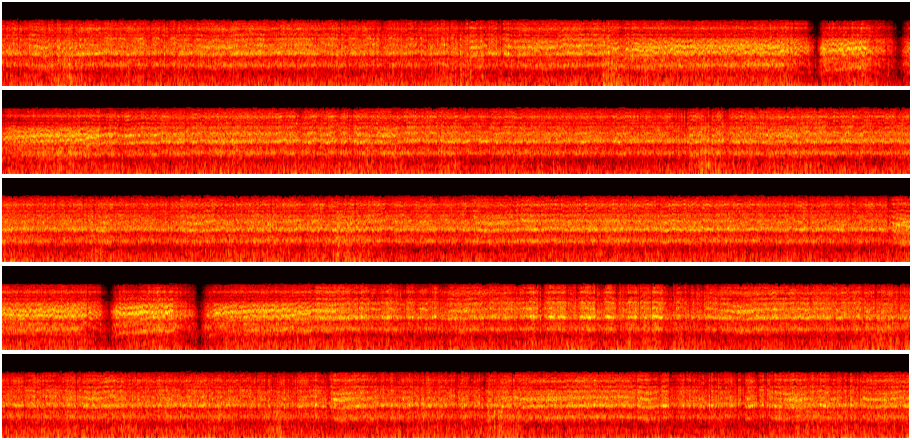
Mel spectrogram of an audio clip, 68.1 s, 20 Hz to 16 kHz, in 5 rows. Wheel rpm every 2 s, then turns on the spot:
230, 230, 230, 230, 220, 190, 110, 180, 230, 230, 230, 230, 230, 230, 230, 230, 240, 230, 230, 230, 210, 130, 160, 230, 230, 230, 230, 230, 230, 230, 230, 220, 230, 220.
none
